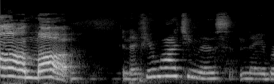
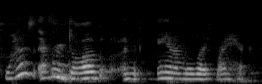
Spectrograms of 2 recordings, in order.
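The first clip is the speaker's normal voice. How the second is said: ordinary talk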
